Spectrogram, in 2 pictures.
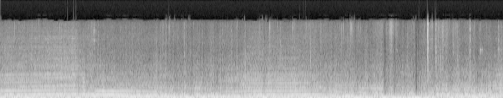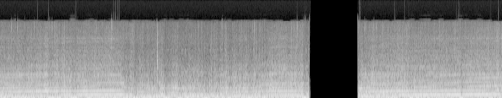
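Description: Supercharged Scion tC's four-cylinder engine heard from inside the cabin, climbing in pitch in repeated pulls and dropping back between them, over steady road noise. The sound cuts out completely for about a second near the end.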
